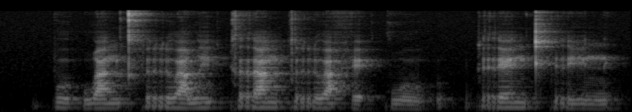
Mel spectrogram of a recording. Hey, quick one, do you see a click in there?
no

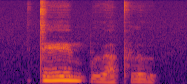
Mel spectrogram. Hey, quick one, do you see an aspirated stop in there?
yes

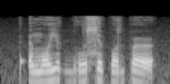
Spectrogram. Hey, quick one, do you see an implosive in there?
no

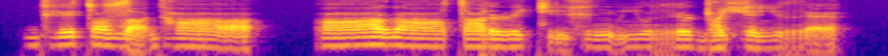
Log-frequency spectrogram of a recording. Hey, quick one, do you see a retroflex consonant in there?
yes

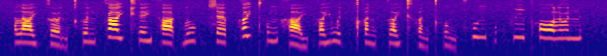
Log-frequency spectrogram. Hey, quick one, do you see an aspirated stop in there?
yes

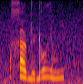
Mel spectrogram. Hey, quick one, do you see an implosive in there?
no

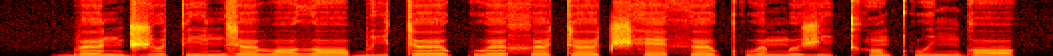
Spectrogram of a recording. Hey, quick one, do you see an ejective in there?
yes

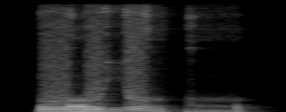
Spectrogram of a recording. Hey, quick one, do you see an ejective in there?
no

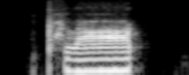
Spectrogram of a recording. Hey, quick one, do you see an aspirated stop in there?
yes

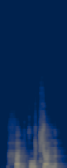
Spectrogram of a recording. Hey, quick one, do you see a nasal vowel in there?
no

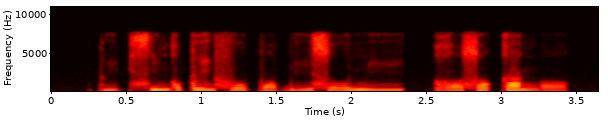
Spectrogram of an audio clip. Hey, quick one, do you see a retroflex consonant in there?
no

